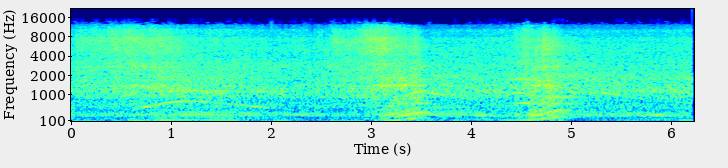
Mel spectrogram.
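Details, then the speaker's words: 2005 Chevrolet Corvette with 2-inch headers after an exhaust leak fix using new V-band clamps, new gaskets and Permatex red high-temperature RTV. The V8 revs smoothly with a steady deep exhaust note and no ticking or puffing. Smoothest running in months. "all right guys now that is the smoothest I've had this car running in many many months"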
